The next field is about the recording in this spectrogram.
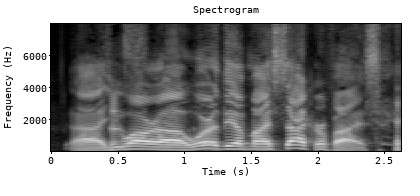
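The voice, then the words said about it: David Letterman impression. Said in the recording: “That was my David Letterman impression.”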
